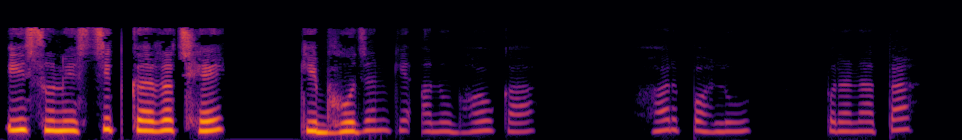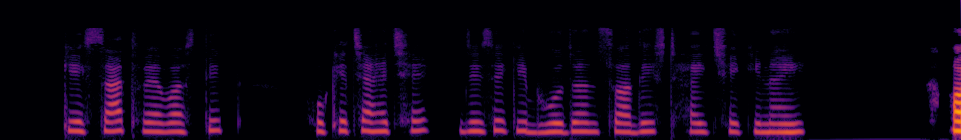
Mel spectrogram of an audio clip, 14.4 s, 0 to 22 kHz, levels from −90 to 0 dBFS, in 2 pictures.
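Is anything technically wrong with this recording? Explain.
Yes, two problems. Throughout, nothing is heard above 9.6 kHz and plainly audible watery, swirly artefacts appear, likely MP3 compression at a low bitrate around 40 kbps. The swirl separates it from a simple low-pass filter.

From 2.48 to 2.90 s, after "सुनिश्चित कर रच्छे कि" and before "के अनुभाव का", zipper noise: the level drops by roughly 20 dB in unsmoothed 2 dB steps, about 20 per second. Each step clicks. The ticking comes only while the level moves, unlike random clicks.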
